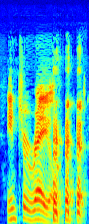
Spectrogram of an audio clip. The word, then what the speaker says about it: Interrail: Interrail. Interrail. So separate it. Inter. Rail. Rail. So you say interrail. Interrail. Not real, because real is unreal. Rail.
